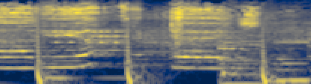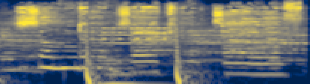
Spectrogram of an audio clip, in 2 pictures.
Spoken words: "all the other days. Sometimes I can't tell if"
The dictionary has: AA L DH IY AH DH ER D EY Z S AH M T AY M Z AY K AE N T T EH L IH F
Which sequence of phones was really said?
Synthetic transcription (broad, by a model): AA DH IY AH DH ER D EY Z S AH M T AY M Z AY K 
